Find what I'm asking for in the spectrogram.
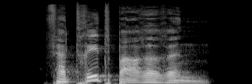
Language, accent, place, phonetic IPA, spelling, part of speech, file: German, Germany, Berlin, [fɛɐ̯ˈtʁeːtˌbaːʁəʁən], vertretbareren, adjective, De-vertretbareren.ogg
- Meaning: inflection of vertretbar: 1. strong genitive masculine/neuter singular comparative degree 2. weak/mixed genitive/dative all-gender singular comparative degree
